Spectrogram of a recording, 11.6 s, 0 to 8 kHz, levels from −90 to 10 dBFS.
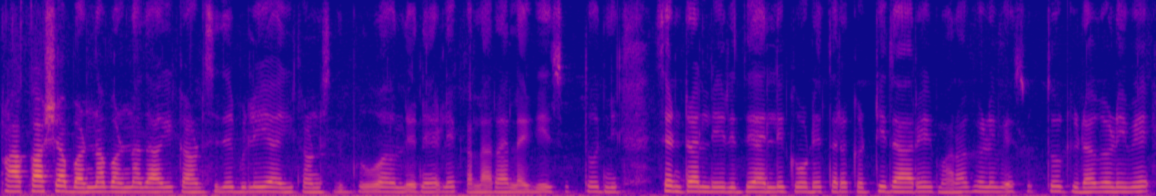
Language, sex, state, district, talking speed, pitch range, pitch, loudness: Kannada, female, Karnataka, Mysore, 105 wpm, 180-195 Hz, 190 Hz, -35 LUFS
